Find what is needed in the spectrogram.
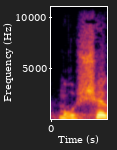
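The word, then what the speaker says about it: משה: 라고 한 것은 2 원어 그대로 발음을 하면 못 쉬어 가야 됩니다 여러분 모 세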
